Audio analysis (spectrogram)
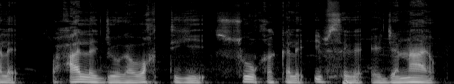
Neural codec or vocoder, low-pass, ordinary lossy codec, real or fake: none; none; none; real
